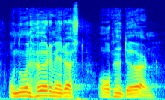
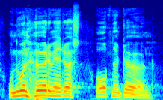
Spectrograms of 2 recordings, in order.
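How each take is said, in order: The two takes are said the same way.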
